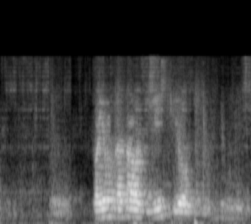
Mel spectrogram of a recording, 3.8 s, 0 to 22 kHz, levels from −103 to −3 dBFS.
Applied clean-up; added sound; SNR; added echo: neural separator model SepFormer DNS4.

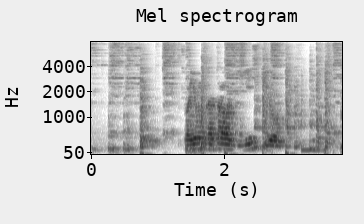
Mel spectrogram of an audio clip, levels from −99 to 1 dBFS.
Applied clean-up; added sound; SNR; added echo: classical method WPE with log-MMSE.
